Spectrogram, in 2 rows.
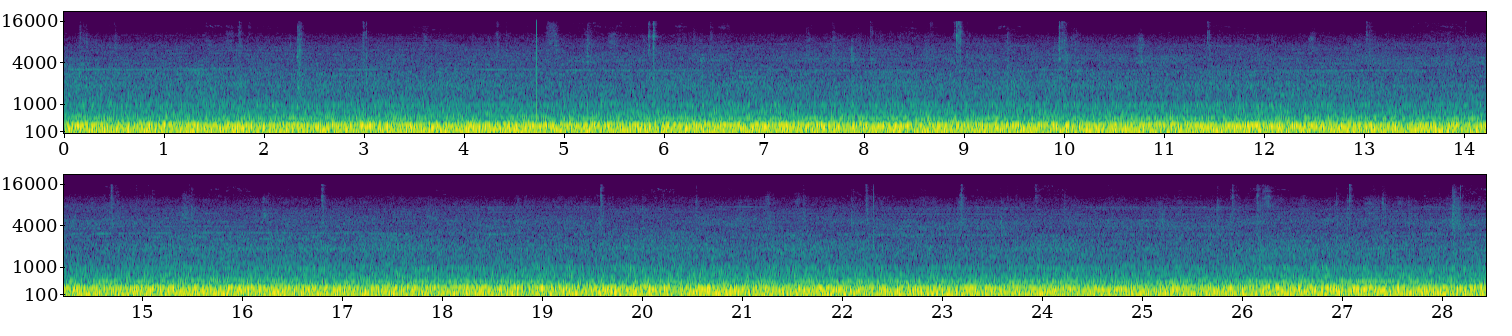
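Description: Airbus A320neo cabin noise on final approach, heard from a window seat beside the engine: a loud, steady rush of engine and airflow with a low hum and faint steady whining tones, unchanging in level.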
